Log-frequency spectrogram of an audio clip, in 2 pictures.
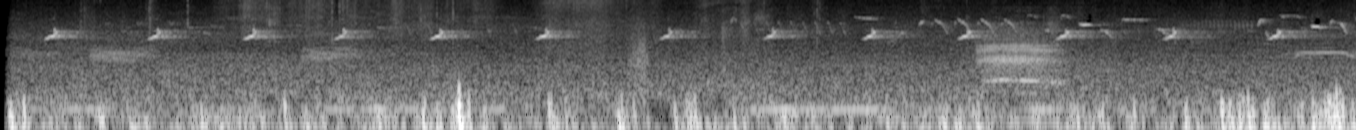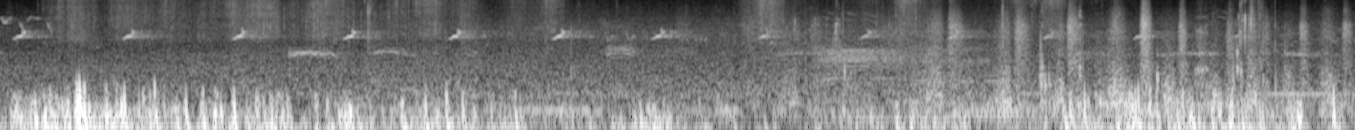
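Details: Zwartbles sheep, lambs and hoggets, on a regenerative farm in County Kilkenny, Ireland, on an evening walk through the field; a few short wavering bleats amid busy, rapid high twittering from swallows feeding overhead, with low rumbling background noise.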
